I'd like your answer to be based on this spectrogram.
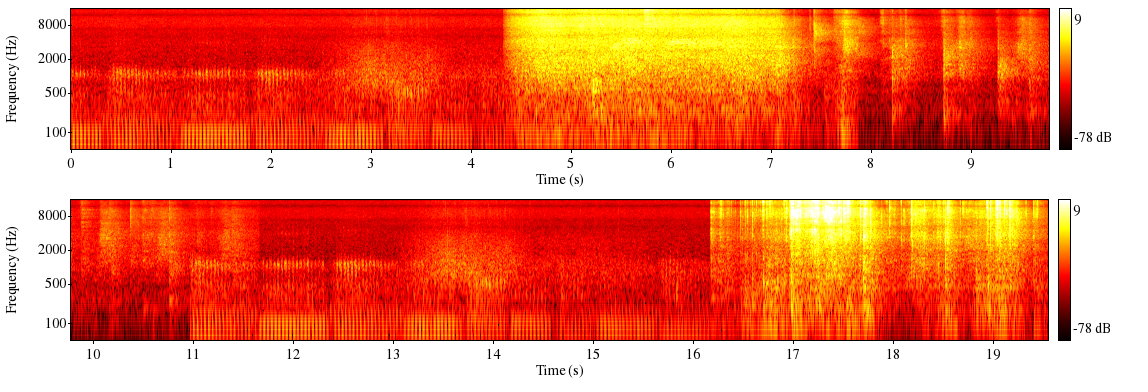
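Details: A cat sleeping on a rainy day, with a soft, rhythmic low rumbling snore interrupted by bursts of rain-like hiss.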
